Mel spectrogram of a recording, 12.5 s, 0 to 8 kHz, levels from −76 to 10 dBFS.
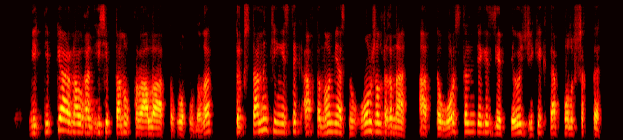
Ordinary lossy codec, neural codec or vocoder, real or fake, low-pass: none; vocoder, 24 kHz, 100 mel bands, Vocos; fake; 7.2 kHz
